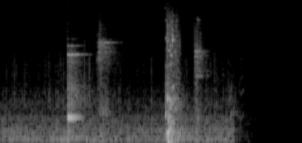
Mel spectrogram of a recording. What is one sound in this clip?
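A magical shimmer swells as an item glows.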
